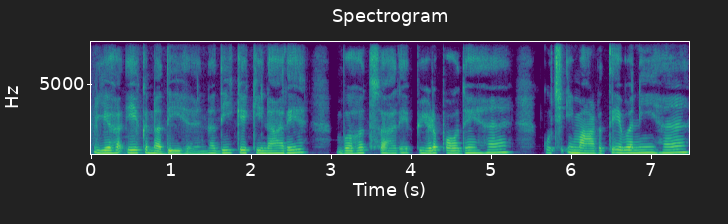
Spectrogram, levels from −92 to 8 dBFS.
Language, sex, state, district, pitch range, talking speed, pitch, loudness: Hindi, female, Haryana, Jhajjar, 175-200 Hz, 130 wpm, 190 Hz, -18 LUFS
